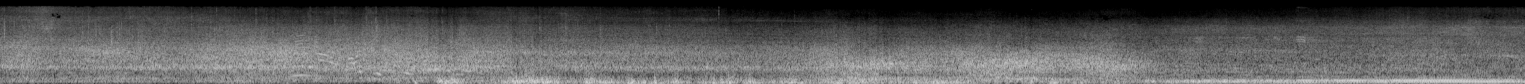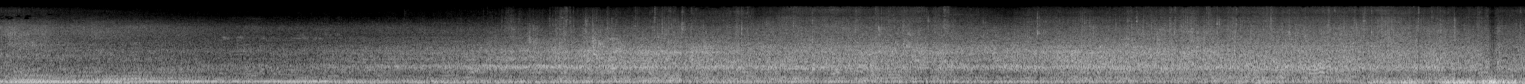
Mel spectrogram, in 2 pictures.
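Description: A large bunch of road-racing bicycles sweeping past: a continuous rush of tyre and wind noise, with a motor vehicle's engine droning from about twelve to nineteen seconds in.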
